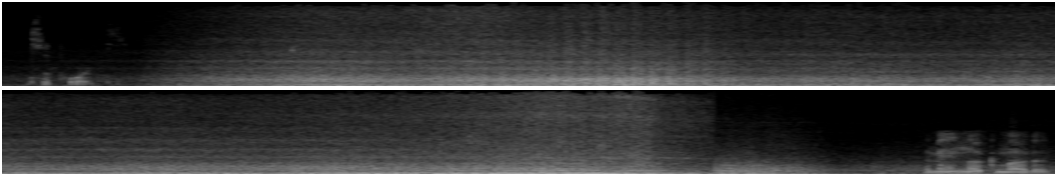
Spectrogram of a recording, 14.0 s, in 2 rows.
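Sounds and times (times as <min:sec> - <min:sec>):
train wheels rumbling on rails: 0:01.7 - 0:11.9.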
